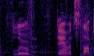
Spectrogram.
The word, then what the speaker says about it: Bloob: Plinky blob. No, it's a bloob. Damn it, stop saying blob. It's a bloob.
